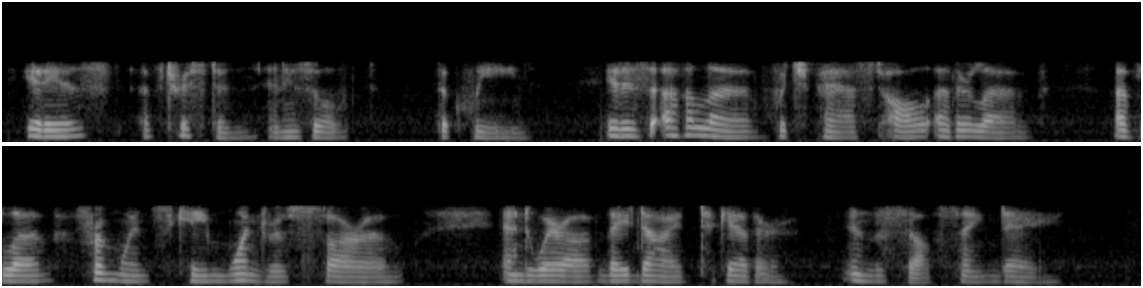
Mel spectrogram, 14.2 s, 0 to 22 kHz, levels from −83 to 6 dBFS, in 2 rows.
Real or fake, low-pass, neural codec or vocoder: real; 3.6 kHz; none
